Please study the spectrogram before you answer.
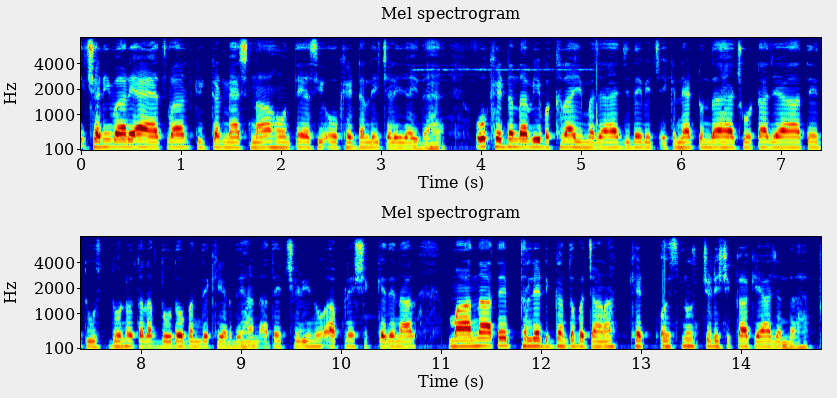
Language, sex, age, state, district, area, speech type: Punjabi, male, 18-30, Punjab, Amritsar, urban, spontaneous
